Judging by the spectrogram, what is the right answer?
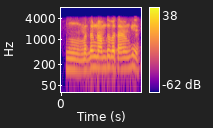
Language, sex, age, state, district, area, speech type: Hindi, male, 18-30, Uttar Pradesh, Bhadohi, urban, conversation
